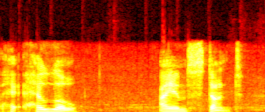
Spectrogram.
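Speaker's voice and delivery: very slow, deliberate, put-on Korean accent. Offering to viewers, trying a Korean accent copied from a friend. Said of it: "I can try to do a Korean accent".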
